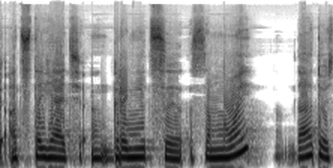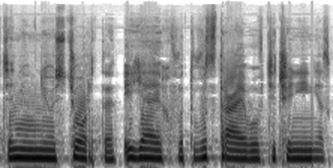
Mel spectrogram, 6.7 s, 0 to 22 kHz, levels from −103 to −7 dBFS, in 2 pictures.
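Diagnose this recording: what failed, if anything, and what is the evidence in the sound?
Microphone overload appears at 0.0–1.78 s, 2.06–2.46 s, 2.99–4.19 s, 4.6–5.77 s and 6.06–6.23 s, at the converter stage. The peaks are flattened with a harsh, crackling edge, driven about 10, 9, 8, 6 and 2 dB past full scale. The worst stretch, near 2.1–2.5 s, has roughly a third of its samples squared off. The likely cause is input gain set too high, so the waveform tops hit the converter's ceiling and are sliced off.

Microphone volume stepped down is heard at 0.14 s, 3.21 s and 6.45 s, in call processing. Each time, the speech and the background fall together in one abrupt step, by about 3, 3 and 8 dB, with no gradual fade. The first two land inside distorted stretches, and the largest drop follows the final burst of clipping. This is likely automatic gain control reacting to the overload by cutting the device's input level.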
